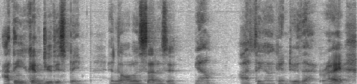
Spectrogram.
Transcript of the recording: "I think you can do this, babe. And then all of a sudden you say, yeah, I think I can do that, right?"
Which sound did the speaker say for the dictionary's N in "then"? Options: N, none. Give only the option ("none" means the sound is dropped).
none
